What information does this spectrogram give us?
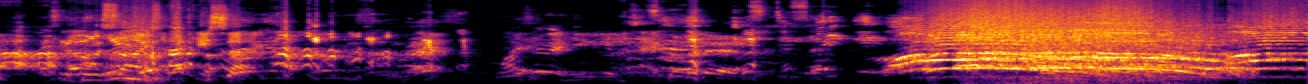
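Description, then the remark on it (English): Voices talk and murmur for several seconds during live ball kick-ups in a radio studio, then a group erupts into loud, sustained cheering and yelling that fills the final three seconds. “Do you want to cheer?”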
